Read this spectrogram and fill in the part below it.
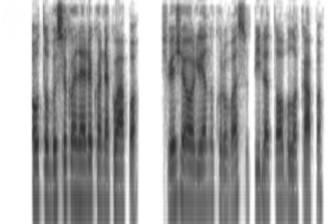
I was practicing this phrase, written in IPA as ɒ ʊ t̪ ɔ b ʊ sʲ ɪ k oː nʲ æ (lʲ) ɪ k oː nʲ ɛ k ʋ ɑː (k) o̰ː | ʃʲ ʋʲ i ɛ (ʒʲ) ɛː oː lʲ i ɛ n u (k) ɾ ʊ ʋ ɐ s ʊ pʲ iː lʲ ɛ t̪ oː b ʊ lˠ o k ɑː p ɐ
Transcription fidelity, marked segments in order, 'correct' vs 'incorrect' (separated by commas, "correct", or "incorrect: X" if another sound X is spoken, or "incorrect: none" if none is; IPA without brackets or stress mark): correct, incorrect: p, correct, correct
